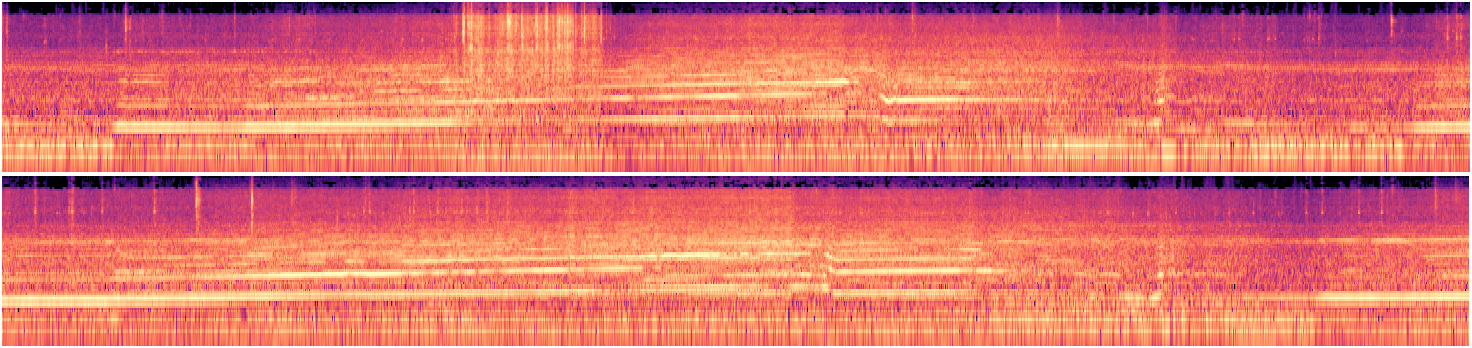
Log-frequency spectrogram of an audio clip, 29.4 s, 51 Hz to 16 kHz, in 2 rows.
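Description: Porsche Cayman GT4's naturally aspirated flat-six, heard from inside the cabin under hard track driving. It rises in pitch through two long pulls, each cut by a quick upshift drop about 9 and 23 seconds in, with an uneven off-throttle stretch between them. Tyre and road rumble runs underneath.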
